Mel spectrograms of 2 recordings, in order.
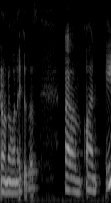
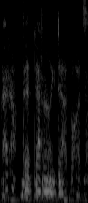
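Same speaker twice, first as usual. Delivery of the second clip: near-whispered, very soft; hushed aside; 20 dB quieter than usual. Real, not acted. Host correcting co-host on curlers' bodies, hushed remark.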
